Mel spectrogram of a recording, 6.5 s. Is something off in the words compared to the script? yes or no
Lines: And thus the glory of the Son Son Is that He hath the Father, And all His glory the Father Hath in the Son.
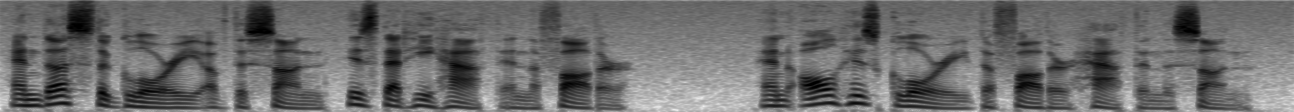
yes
